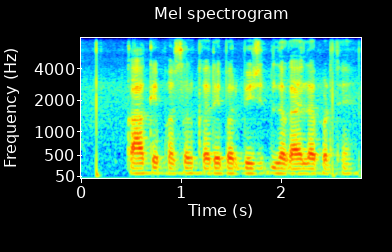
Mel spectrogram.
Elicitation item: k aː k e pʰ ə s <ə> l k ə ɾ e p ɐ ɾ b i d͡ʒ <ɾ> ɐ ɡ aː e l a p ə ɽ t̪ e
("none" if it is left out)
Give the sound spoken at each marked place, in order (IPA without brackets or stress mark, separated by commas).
ə, l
